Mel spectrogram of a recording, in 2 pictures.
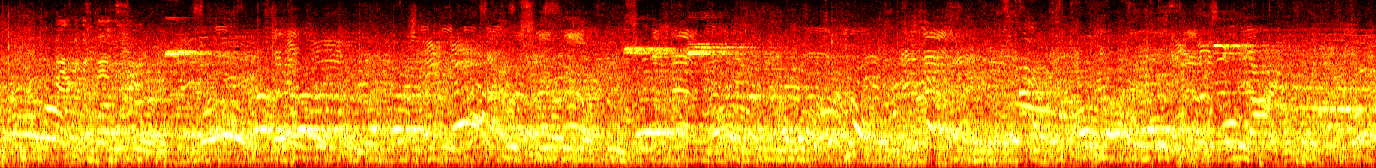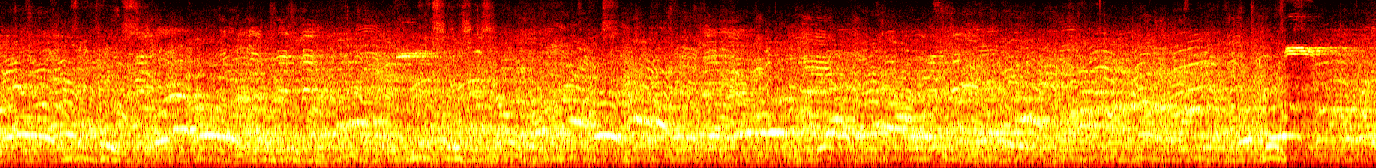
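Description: A large crowd chatters and shouts throughout a big echoing arena.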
